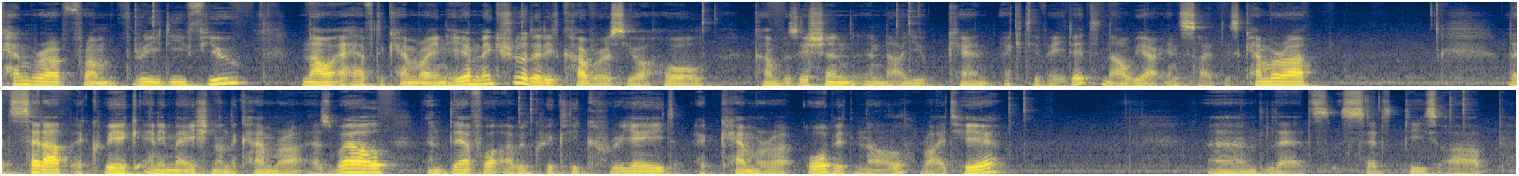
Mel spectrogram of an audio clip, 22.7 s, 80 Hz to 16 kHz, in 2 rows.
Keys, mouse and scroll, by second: 1.0 click, 3.9-5.5 drag, 15.2 click, 18.9 click, 21.5 shift+click, 22.2-22.7 drag.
